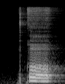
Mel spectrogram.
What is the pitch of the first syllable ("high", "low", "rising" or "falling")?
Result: low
